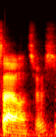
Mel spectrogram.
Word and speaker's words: Silent-SR: silencer so Ruger makes silencers really did not know that yeah we did so we just got into the the game last year so it's a it's spelled silent-sr but we pronounce a silencer okay and uh it's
